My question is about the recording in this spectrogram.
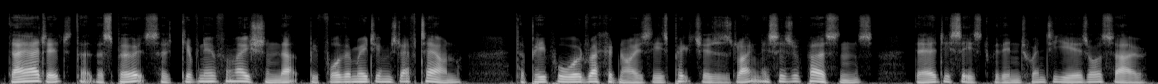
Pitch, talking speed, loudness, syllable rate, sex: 110 Hz, 160 wpm, -21 LUFS, 5.5 syllables/s, male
